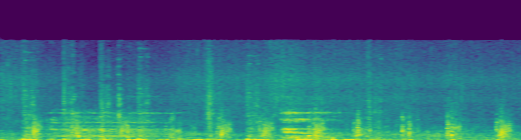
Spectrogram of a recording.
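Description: Heavy footsteps crunch over snow at a steady walking pace.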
